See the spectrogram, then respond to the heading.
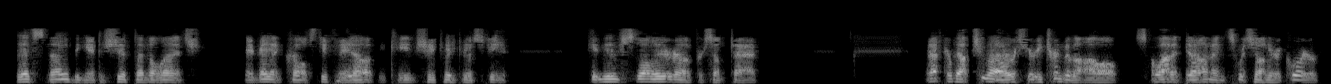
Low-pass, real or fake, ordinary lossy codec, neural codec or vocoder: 5.4 kHz; fake; MP3, 24 kbps; codec, 16 kHz, 0.5 kbps, FreqCodec, smaller model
